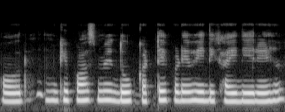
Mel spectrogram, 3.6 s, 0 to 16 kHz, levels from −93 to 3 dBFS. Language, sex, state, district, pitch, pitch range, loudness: Hindi, female, Rajasthan, Bikaner, 270 Hz, 255-280 Hz, -14 LUFS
